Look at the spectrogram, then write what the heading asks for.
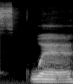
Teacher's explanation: So again, as General American English as a rhotic accent, rounded square sound. Southern Standard British English has that square, so extended vowel. And then in received pronunciation, as well as the transatlantic accent, both Eastern Standard American English and American Theater Standard, that R sound is replaced by a schwa, so square.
